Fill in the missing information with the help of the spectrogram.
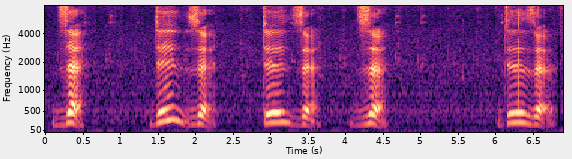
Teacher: You're taking the D sound and you're taking the Z sound and you're combining them.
